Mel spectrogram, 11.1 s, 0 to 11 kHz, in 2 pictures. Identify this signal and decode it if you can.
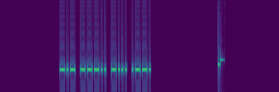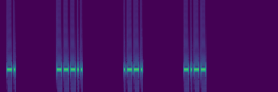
Morse code, heard as a keyed tone, about 35 wpm, spaced as for 15 wpm, 700 Hz. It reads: K8BP N8PY
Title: USA Call Signs - 4 Characters - 8x Character Spacing - 35wpm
